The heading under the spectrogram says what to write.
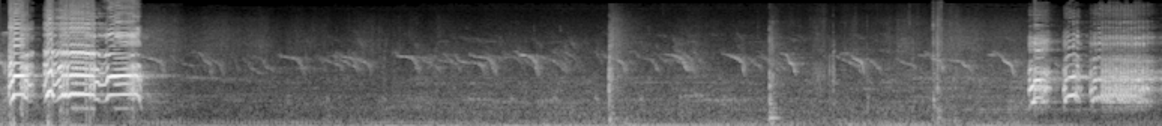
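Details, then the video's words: Crossbred bantam cock (Japanese bantam mother, Cuban father) gives a strong, harsh crow in three bursts. Faint chirps from small birds fill the quiet gap before a second loud crow starts near the end. "Gà Tre Jap Cuban Tiếng Gáy Rất Sung"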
